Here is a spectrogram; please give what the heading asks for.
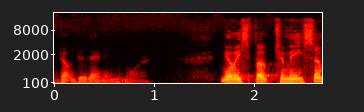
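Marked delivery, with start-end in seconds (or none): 0.0-0.9 far softer, lower quiet warning; soft rebuke. Retold or imitated. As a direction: murmur it as an inner correction. Repeating the Spirit's rebuke.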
